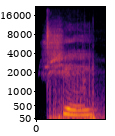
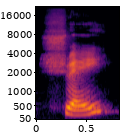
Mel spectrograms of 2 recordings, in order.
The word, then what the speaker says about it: 谁: Shén to whom? Benny? There are actually two ways to pronounce shén or shui. Both are acceptable.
